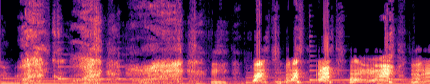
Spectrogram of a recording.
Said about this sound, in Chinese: 汪汪的大叫，他站在雪地里，冻得不停地发抖。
